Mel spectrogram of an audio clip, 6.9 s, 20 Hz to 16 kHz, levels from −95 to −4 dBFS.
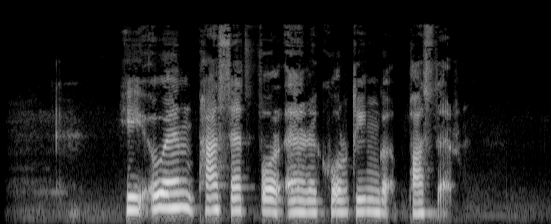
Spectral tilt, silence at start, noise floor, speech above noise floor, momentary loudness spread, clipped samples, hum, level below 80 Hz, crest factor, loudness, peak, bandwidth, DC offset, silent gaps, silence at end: -7.5 dB/octave; 1.6 s; -67 dBFS; 43 dB; 14 LU; under 0.1%; none; -64 dBFS; 18 dB; -24 LUFS; -8 dBFS; 11.5 kHz; under 0.1%; none; 1.25 s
